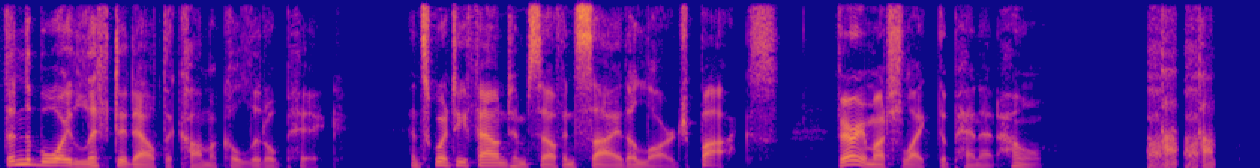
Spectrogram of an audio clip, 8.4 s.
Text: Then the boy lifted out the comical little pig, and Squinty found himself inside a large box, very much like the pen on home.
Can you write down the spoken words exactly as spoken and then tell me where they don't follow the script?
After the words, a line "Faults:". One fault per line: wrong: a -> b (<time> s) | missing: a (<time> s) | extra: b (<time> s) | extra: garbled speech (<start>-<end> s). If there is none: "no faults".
Then the boy lifted out the comical little pig, and Squinty found himself inside a large box, very much like the pen at home.
Faults:
wrong: on -> at (6.5 s)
